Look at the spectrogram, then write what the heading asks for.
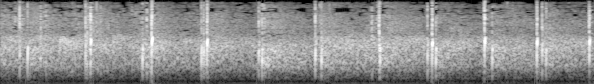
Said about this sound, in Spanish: Muchísimas gracias a todos. Este aplauso es para vosotros y gracias por la participación. Muchas gracias.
